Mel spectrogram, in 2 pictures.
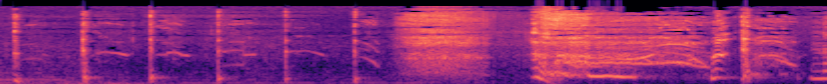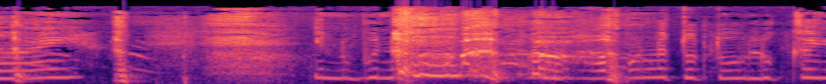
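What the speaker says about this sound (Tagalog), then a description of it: "Nagising kayo dahil sa pag-ubo." A person coughs repeatedly in close, sharp bursts, with throat clearing and wheezy breaths between fits, loud and near.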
